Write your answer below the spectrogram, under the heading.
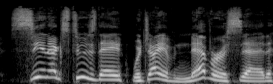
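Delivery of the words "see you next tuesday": put-on high little two-year-old toddler voice. Retelling how the two-year-old pretends to be the speaker: imitating his two-year-old. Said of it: "he will say".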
